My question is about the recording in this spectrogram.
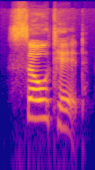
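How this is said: It is said with a British accent. "영국식 발음 sorted"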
